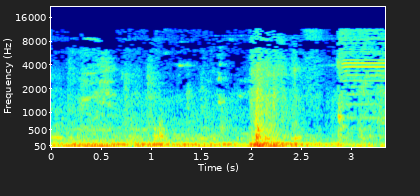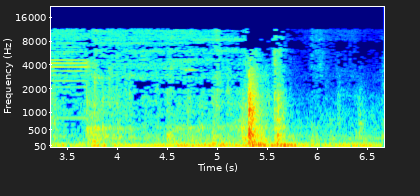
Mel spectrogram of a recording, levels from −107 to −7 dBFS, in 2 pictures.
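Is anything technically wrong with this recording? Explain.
Yes. Throughout the clip there is heavy damage that is likely MP3 compression at a low bitrate, consistent with roughly 32 kbps. Nothing is present above about 11.4 kHz, where the encoder cut the treble, and weak frequency components flicker on and off between frames, giving a watery, swirly texture with smeared attacks.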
